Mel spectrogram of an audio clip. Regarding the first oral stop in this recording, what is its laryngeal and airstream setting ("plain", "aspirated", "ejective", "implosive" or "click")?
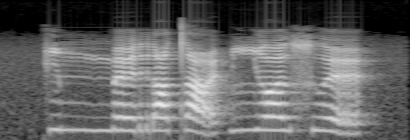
plain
